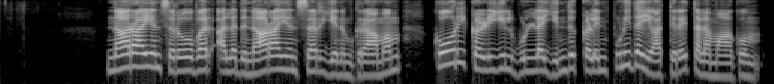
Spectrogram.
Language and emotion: Tamil, neutral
